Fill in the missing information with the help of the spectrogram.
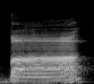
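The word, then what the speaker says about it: باء: And when we pronounce ba, we just together both lips and we pronounce it clearly ba.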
